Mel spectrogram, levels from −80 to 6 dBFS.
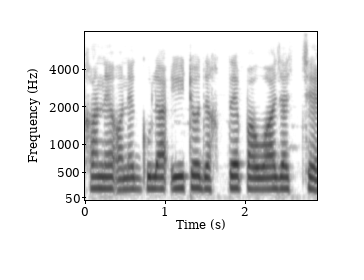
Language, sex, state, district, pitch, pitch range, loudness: Bengali, female, Assam, Hailakandi, 205 Hz, 200-210 Hz, -15 LUFS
